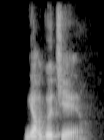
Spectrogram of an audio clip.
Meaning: female equivalent of gargotier
- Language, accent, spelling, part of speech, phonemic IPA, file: French, France, gargotière, noun, /ɡaʁ.ɡɔ.tjɛʁ/, LL-Q150 (fra)-gargotière.wav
